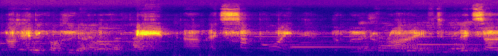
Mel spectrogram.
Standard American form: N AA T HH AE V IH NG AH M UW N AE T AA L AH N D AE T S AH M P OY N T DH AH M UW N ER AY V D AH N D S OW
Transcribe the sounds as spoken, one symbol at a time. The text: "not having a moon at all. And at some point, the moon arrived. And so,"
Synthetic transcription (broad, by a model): N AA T HH AE V IH NG AH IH N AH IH T S AH M P OY N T DH AH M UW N ER AY V D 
